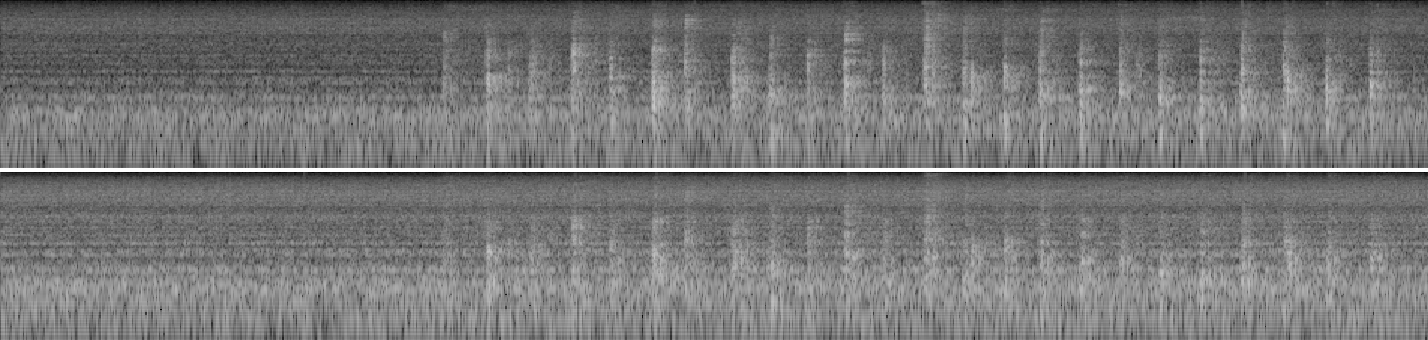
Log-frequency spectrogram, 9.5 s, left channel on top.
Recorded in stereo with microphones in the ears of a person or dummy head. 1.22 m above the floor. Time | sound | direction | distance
2.9 | running footsteps | 15° left (ahead or behind) | 5.5 m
